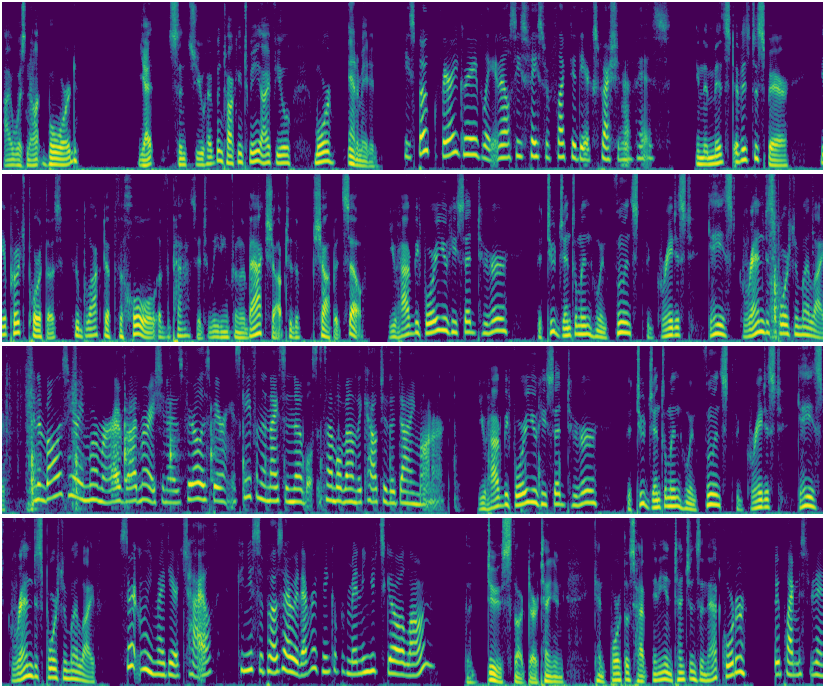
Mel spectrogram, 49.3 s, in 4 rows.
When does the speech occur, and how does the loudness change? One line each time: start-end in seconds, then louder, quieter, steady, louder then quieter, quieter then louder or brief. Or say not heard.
0.0-49.2 steady.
